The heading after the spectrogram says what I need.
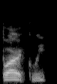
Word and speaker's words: Berkeley: name is William Barkley I know it look like his felled Berkeley but it's pronounced Berkeley he was reluctant to attack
